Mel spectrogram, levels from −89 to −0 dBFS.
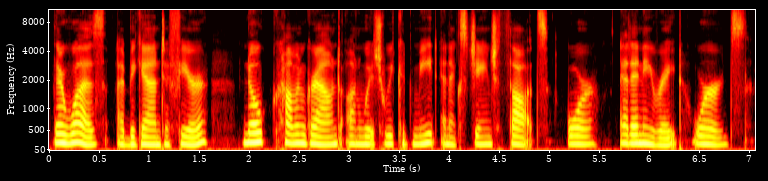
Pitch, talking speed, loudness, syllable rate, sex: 185 Hz, 185 wpm, -17 LUFS, 4.7 syllables/s, female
